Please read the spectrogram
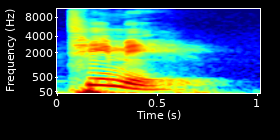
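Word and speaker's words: timi (τιμή): The word that is translated honor in the Bible, it looks like the word time, but it's actually pronounced timi.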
